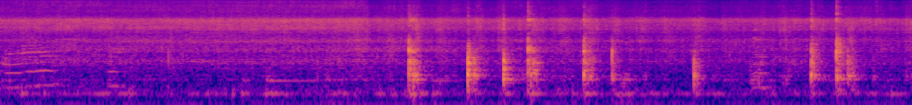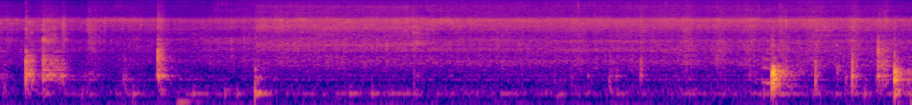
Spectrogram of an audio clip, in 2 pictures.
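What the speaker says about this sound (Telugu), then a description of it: "ఆయిల్ వేడి అయిన తర్వాత కార్న్ అయితే వేసుకోవాలి" Corn kernels frying in hot oil seasoned with salt and chilli, a steady hiss of sizzling broken by intermittent scraping and stirring clicks throughout, with no voices.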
